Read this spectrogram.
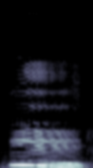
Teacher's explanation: The lips are rounded a little bit and you get a little bit of that forward tongue. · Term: mixed vowels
